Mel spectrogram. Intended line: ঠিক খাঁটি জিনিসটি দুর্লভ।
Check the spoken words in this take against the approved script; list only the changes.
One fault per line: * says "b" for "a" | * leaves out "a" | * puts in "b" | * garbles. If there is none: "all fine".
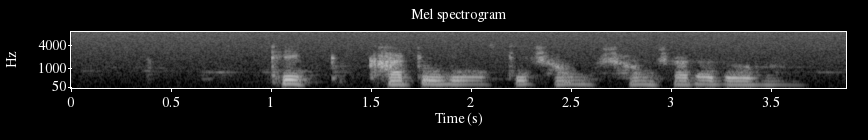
* puts in "সংসারে"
